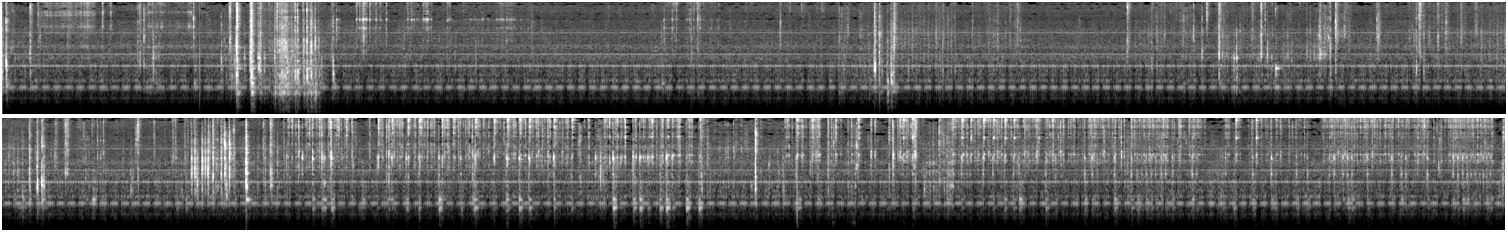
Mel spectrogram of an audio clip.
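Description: Faint metallic clinks, clicks and rattles of tools and fittings being handled while a diesel particulate filter is fitted into an engine bay. The clicks are scattered, with a cluster a few seconds in and busier ticking through the second half, over a faint steady high hum.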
